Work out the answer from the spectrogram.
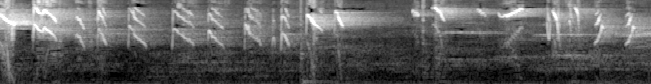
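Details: High-pitched buxtoni white-eye twitter meant to prompt silent white-eyes into full forest-style song: a string of fast, evenly spaced sharp chips, a brief gap, then tumbling warbled notes.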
